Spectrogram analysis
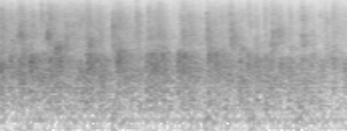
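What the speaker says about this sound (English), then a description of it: "Let's give him a hand clap" Audience hand clapping at a regional health assembly in the Acholi sub-region follows a presentation, a faint, distant, blurred patter of many hands that fades slightly toward the end.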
